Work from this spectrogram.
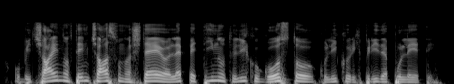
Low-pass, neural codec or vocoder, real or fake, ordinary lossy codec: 7.2 kHz; none; real; none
